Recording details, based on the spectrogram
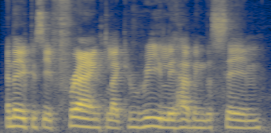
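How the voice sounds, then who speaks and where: A young man co-hosting a casual film chat as a film student, talking in a chatty, animated way and mimicking how others speak. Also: fairly high pitch. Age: young adult. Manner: chatty, animated, quick to imitate others' speech. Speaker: podcast co-host, film student.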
